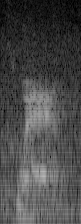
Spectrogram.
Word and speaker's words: Kwai: Like the River Kwai. Thai people get really irritated when you say, "Oh, I'm going to the River Kwai." It's Kwa. I'm like, well, whoever spelt it should have spelt it Kwa, not Kwai.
